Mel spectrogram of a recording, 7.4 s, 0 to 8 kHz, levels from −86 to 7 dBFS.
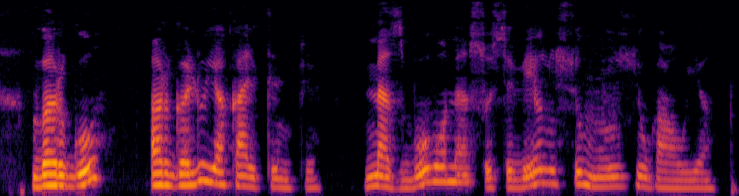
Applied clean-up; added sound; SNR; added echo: none; none; none; none.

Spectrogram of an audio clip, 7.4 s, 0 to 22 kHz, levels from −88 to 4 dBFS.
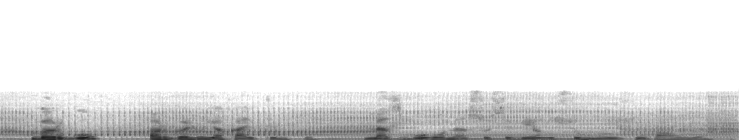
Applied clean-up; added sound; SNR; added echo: none; Mechanisms; 15 dB; none.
